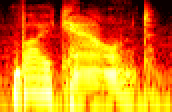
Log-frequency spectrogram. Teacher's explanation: You do want to stress on the first syllable. Viscount. On the I syllable.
